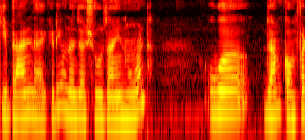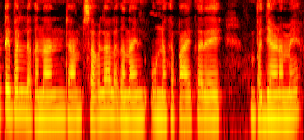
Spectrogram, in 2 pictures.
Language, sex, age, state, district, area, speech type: Sindhi, female, 18-30, Gujarat, Kutch, rural, spontaneous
